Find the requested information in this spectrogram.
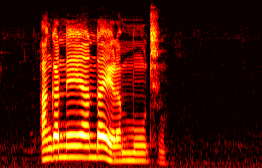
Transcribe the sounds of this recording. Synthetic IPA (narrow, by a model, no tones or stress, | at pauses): aŋɡanɛandaɛɺamuːtʰṵ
